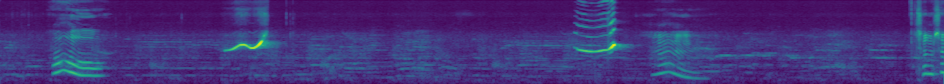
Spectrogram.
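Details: Parrot giving several separated sounds in a quiet indoor setting: short falling harmonic notes and rising whistles, with pauses of one to three seconds between them.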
